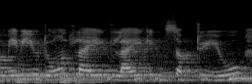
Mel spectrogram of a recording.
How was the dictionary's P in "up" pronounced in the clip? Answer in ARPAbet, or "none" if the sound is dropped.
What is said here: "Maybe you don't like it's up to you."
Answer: B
